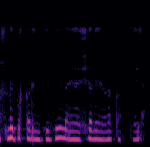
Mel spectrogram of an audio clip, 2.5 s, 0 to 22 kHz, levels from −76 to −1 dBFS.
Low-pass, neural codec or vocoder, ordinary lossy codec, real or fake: 10.8 kHz; codec, 24 kHz, 1.2 kbps, DualCodec; none; fake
